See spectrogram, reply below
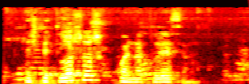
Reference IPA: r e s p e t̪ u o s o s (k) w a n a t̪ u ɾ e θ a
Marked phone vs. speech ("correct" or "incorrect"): correct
